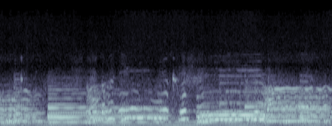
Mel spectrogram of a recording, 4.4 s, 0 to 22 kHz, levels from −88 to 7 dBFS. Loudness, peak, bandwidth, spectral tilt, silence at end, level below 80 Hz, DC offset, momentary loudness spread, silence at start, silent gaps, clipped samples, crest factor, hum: -18 LUFS; -4 dBFS; 3.9 kHz; -11.5 dB/octave; 0 s; -38 dBFS; under 0.1%; 6 LU; 0 s; none; under 0.1%; 12 dB; 50 Hz at -35 dBFS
